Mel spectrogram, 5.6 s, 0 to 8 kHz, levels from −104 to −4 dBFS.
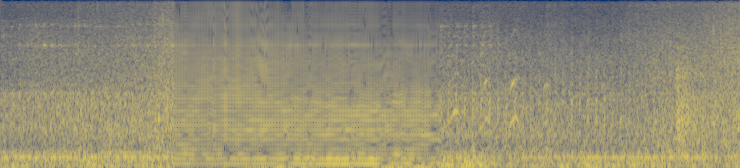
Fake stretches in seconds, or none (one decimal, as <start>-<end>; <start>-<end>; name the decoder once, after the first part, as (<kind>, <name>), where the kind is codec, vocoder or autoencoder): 1.3-3.3 (vocoder, BigVGAN v2)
